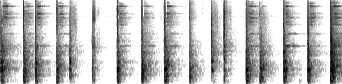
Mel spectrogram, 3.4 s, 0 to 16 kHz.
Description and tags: Christopher Maloine01
I modified the attack and cut the silence at the beginning and the end.
Masse:
groupe tonique
Timbre harmonique:
clair et creux
Grain:
assez rugueux
Allure:
pas de vibrato mais la cuillère vibre un peu dans le fond
Dynamique:
attaque progressive et redescente pour finir
Profil mélodique:
pas de mélodie mais un rythme irrégulier
Profil de masse:
changement des niveaux au début et à la fin
a, complexe, Itration, itX, percussions, ringing, sounds, spoon, table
